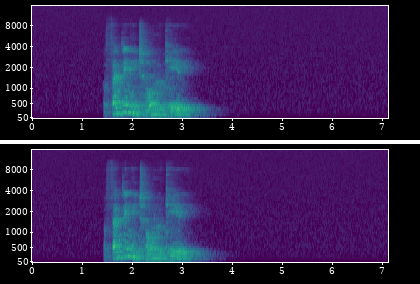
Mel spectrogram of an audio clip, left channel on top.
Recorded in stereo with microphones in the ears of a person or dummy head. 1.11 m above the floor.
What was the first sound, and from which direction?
A man speaking, 55° left (ahead or behind).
